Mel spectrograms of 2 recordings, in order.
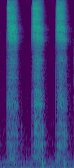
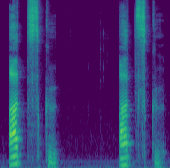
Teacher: this tsu is unvoiced, which means that it does not have a vowel sound. Okay, it just has the consonant sound ts, ts, ts, ts.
